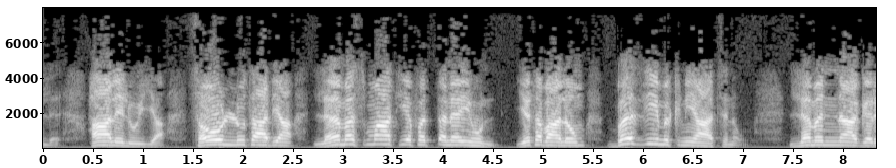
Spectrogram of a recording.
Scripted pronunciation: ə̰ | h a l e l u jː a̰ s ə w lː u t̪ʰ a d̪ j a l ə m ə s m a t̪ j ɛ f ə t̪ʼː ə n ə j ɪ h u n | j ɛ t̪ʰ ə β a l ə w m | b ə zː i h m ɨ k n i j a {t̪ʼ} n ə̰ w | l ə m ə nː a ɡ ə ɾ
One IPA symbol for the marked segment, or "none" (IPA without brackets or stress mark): t̪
